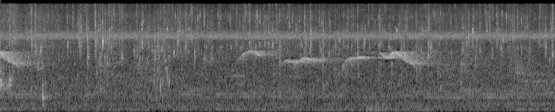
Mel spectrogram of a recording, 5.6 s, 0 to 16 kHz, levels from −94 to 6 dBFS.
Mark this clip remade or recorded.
recorded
